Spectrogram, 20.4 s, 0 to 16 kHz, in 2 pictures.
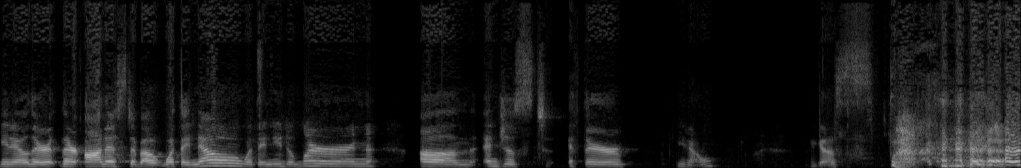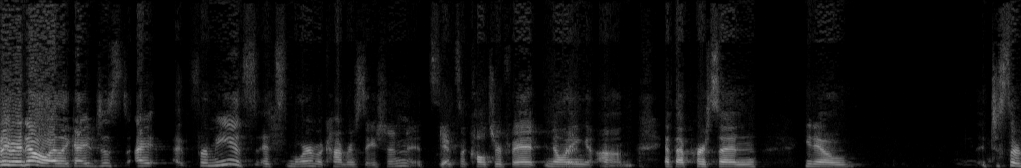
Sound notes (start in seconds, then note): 8.9 laughs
